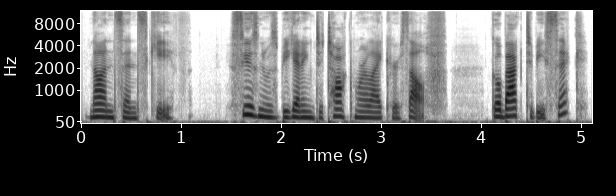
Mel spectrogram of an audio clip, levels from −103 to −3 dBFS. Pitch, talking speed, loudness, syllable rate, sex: 195 Hz, 175 wpm, -21 LUFS, 3.1 syllables/s, female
